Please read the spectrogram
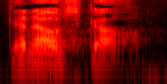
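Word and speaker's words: gnosko (γινώσκω): Agapao and gnosko, G-I-N long O-S-K long O, gnosko.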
